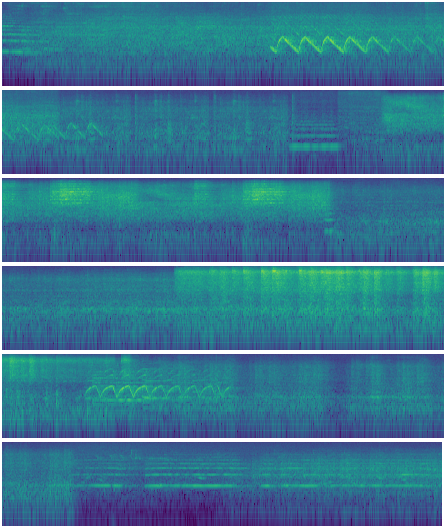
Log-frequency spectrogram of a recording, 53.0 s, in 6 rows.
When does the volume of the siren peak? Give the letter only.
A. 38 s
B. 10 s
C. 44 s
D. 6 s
D.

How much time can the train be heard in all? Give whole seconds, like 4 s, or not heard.
53 s.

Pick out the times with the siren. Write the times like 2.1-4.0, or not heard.
5.3-10.9, 37.0-40.0.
